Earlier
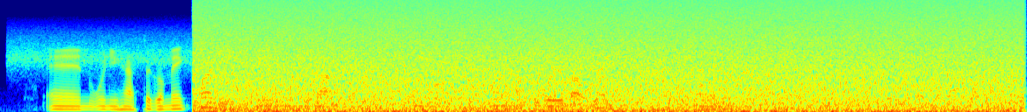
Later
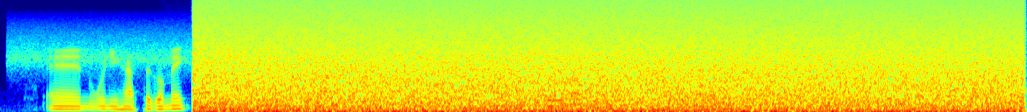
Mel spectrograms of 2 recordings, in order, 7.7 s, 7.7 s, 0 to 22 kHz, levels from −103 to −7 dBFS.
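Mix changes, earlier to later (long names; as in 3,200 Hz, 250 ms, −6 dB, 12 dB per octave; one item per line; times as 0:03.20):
first sound: remove high-frequency loss of the air 52 metres
second sound +5.5 dB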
